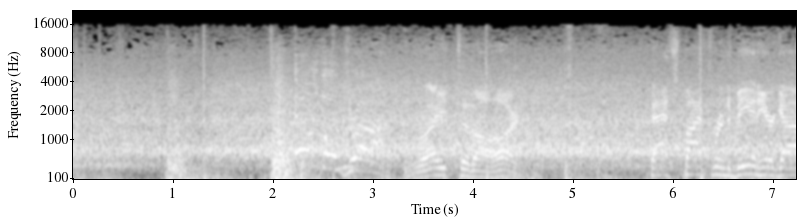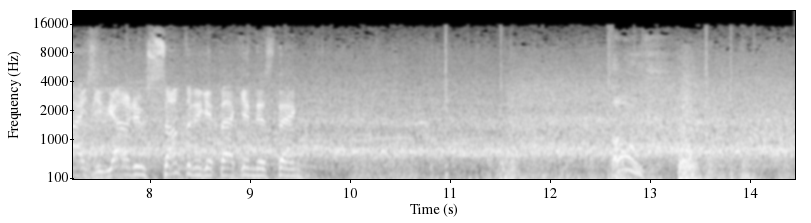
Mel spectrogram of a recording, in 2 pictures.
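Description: Heavy thuds ring out as wrestlers slam onto the ring mat.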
